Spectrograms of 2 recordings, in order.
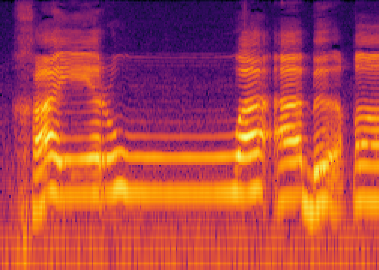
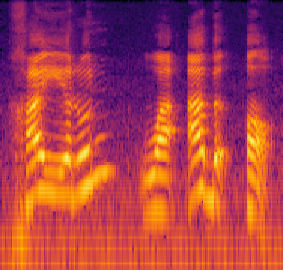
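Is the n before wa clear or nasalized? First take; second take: nasalized; clear. First: The n merges into wa with a nasal hum. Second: The n is pronounced clearly before wa. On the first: "dibaca dengan tajwid menjadi" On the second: "asal dia bunyi asal tanpa idgham"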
